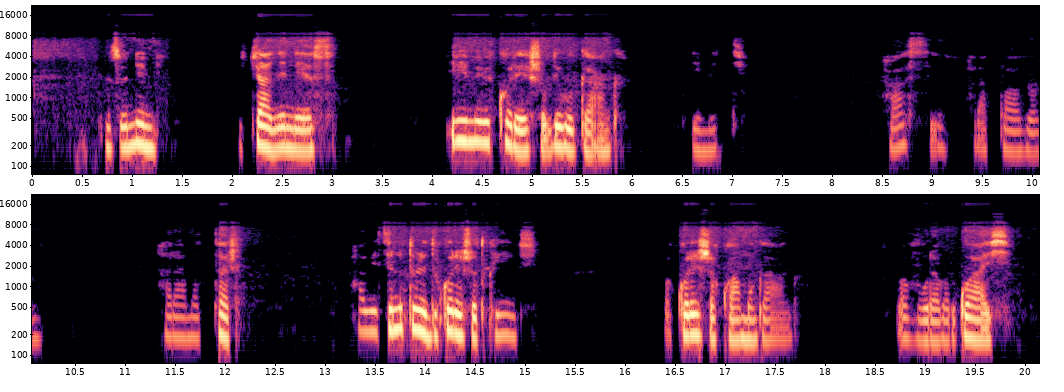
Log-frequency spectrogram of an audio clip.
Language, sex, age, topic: Kinyarwanda, female, 18-24, health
